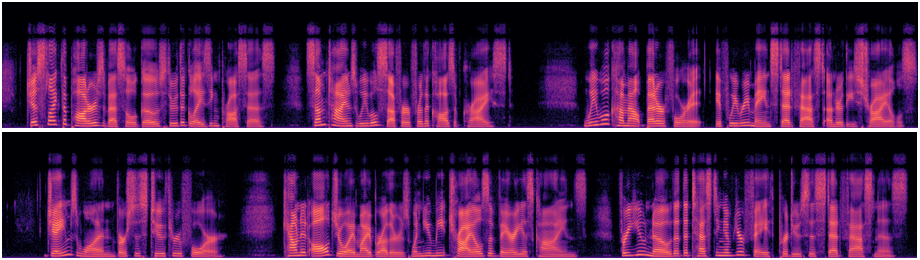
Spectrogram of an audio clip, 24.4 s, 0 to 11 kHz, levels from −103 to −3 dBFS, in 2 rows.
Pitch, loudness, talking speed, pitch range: 185 Hz, -30 LUFS, 155 wpm, 170-220 Hz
